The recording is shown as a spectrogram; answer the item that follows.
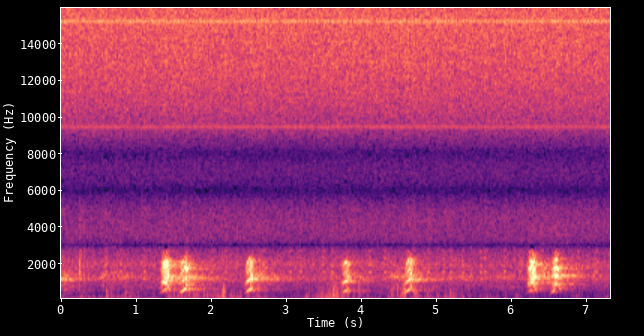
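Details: Wild coyote near a possibly active den area, upset by the person nearby: about seven short, sharp, raspy barks and yelps come singly and in quick pairs, a second or so apart, against a quiet outdoor background.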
